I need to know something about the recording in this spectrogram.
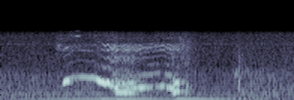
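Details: Pet dog indoors, one of two named Gwenny and Rhett, letting out a drawn-out whining yelp that rises, wavers and falls over about one second, followed by a faint click.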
